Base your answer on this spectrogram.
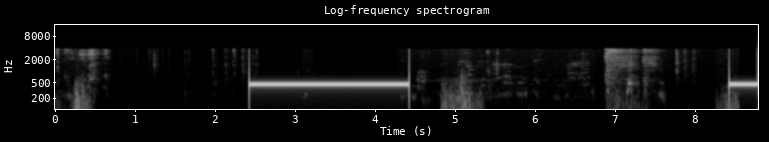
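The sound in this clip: A telephone dialling tone sounds as one steady, unbroken tone for about two seconds, then starts again at the very end and is cut off. Brief coughing and throat-clearing noises fall in the gap between the two tones.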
